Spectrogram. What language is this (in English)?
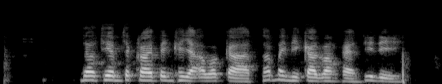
Thai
